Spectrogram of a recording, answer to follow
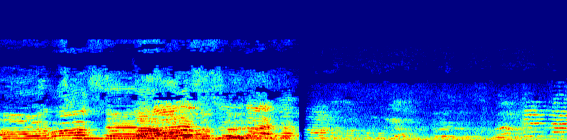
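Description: Several people's voices talking over one another. They cut off suddenly a little over two seconds in, and quieter voices follow.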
